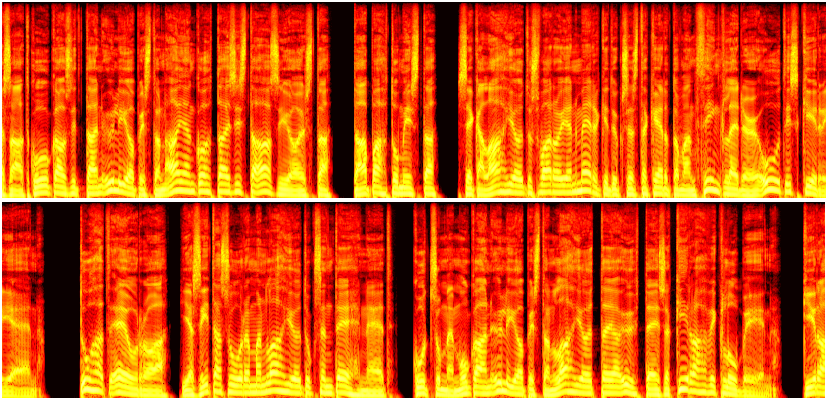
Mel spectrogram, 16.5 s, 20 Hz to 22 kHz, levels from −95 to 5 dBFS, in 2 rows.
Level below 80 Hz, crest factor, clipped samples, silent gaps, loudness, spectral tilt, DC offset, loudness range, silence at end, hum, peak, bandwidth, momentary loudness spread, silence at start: -28 dBFS; 10 dB; under 0.1%; 3.41-3.51 s, 4.49-4.56 s, 8.82-8.96 s; -11 LUFS; -4.5 dB/octave; under 0.1%; 1 LU; 0 s; none; 0 dBFS; over 20 kHz; 4 LU; 0 s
